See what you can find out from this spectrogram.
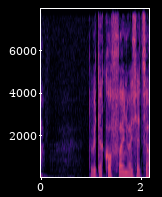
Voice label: "coffa", Welsh

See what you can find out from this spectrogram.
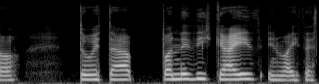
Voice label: "boneddigaidd", Welsh

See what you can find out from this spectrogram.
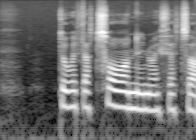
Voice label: "toon", Welsh

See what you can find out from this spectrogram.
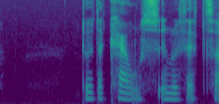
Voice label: "caws", Welsh

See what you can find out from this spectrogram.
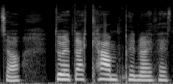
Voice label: "camp", Welsh

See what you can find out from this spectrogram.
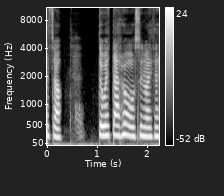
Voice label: "rhos", Welsh

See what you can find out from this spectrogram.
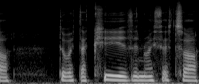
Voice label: "cudd", Welsh

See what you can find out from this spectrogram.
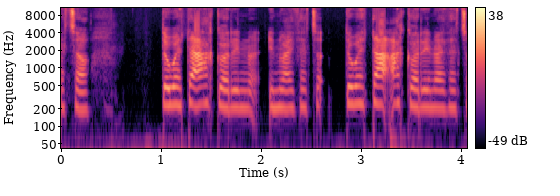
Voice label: "agor", Welsh

